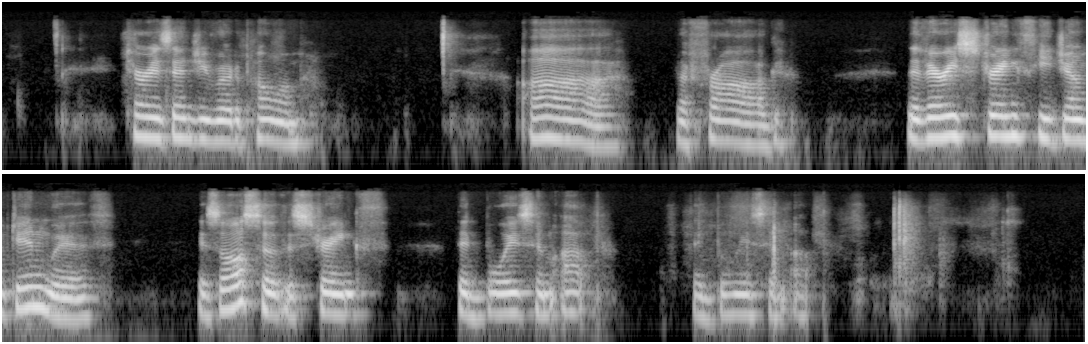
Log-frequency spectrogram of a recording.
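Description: An elderly woman speaks calmly and slowly, close to a microphone, with pauses.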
